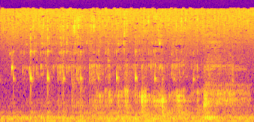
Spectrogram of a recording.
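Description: Wine from a Uruguayan bottle pours out in a faint, soft trickle with small gurgling glugs, running steadily throughout.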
